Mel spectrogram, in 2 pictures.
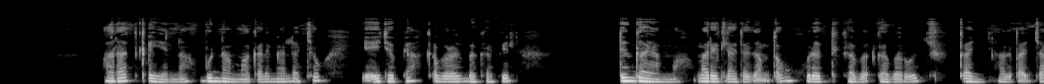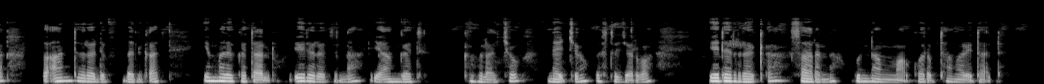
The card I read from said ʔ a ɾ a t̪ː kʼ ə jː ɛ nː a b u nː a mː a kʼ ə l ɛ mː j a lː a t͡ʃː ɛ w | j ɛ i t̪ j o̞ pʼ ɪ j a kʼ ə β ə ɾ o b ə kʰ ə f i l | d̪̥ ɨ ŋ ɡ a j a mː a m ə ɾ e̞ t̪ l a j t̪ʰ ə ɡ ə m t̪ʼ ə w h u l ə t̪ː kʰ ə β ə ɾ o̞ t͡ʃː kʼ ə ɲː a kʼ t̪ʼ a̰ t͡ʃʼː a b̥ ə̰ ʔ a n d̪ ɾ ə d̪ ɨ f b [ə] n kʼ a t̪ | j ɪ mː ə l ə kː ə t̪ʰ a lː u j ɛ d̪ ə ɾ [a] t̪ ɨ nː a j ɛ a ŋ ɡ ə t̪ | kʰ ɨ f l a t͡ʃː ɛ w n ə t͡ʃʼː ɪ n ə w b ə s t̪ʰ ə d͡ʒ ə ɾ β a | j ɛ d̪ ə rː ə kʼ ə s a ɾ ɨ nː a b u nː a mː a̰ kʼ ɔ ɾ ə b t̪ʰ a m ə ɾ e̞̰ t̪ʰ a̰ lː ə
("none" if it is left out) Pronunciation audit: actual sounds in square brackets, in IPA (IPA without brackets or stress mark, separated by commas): ə, ə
